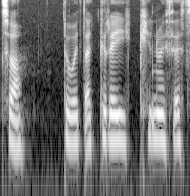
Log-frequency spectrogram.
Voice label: "greic", Welsh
